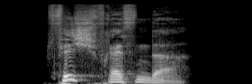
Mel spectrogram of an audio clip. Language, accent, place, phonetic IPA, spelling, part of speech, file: German, Germany, Berlin, [ˈfɪʃˌfʁɛsn̩dɐ], fischfressender, adjective, De-fischfressender.ogg
- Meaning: inflection of fischfressend: 1. strong/mixed nominative masculine singular 2. strong genitive/dative feminine singular 3. strong genitive plural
